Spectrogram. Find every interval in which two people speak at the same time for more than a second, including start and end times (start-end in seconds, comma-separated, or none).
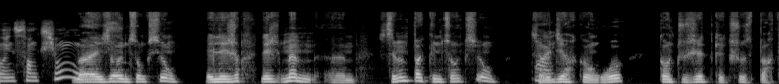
none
